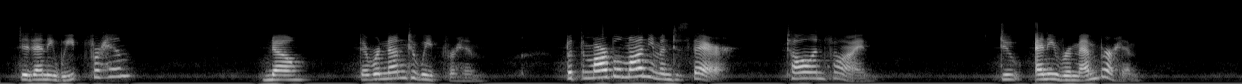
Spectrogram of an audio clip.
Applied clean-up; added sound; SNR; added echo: none; none; none; none.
